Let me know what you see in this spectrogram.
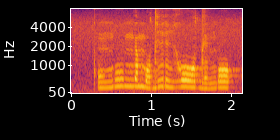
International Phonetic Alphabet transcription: kʼ ũ˨ ŋ uː˦ ŋ ɛ˦ m o˨ d i˦ ɾ i˨ ɣ oː˦˨ d e˨ ŋ o˦

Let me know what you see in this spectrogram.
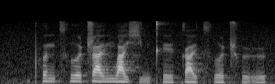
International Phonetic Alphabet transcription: pʰ ə˥ n t͡sʰ ɹ̩˥ ʈ͡ʂ a˥ ɪ̯ n̪ w a˥˩ ɪ̯ ɕ ḭ˨˩ ŋ t̪ʰ e˧˥ ɪ̯ k a˥˩ ɪ̯ t͡sʰ ɹ̩˧˥ ʈ͡ʂʰ ɻ̩˨˩˦

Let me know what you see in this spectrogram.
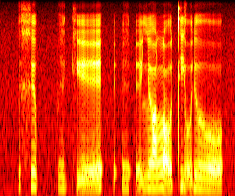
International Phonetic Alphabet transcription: xʲ ə pː e̤ kʲ ḛ | ʔ e̤ ʔ ḛ lʲ ɔ lˠ o̰ t j o̰ ɾʲ o

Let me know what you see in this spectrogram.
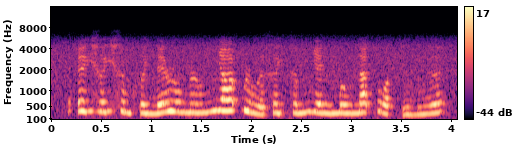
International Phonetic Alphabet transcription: ʔ ɛ˧ j ɣ ə˧˥ j x ə˨˩ m f ə˨˩ j n ɛ˧˥ ɹ o˧ ŋ ɹ u˧˥ ŋ ɲ aː˦˥ p̚ ɹ u˨˩˨ ə̯ x ə˧ j k ə˧˥ m ɲ ɛ˧ ŋ m o˧ w n a˦˥ t̚ v ɔ˨˩ t̚ ʔ ɨ˨˩ m ɨ˧˥ ə̯

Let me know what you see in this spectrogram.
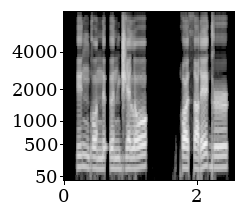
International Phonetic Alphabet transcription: ɪ ŋ ɡ ɔ n ə ʔ ə n d͡ʒ æ l ɔ | qʷ ə θ ɑ ɾ ɛ ɡ ə˞

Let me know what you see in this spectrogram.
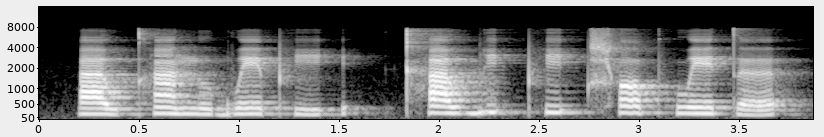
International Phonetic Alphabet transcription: a˨˩ w kʰ ã˧ n̪ u˨˩ b w e˧ pʰ i˨ ʔ | kʰ a˧ w b i˦ ʔ pʰ i˦ ʔ t͡ɕʰ ɔ˦ pʰ w e˦ t̪ ə˨˦

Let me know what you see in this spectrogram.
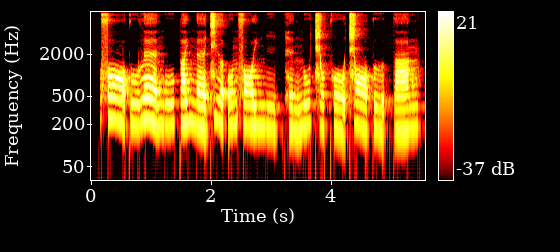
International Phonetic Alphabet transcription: s ɔː˥˨ t̪ u˩ l ɛː˥˨ ŋ uː˩˧ p a˧˥ j ŋ ɛː˧˩ t͡ɕ i˥˨ ə̯ ʔ o˧˥ n s ɔː˧ j ŋ iː˧˩ k̚ h e˧˩ ŋ n u˧˥ t͡ɕ o˧ t̪ʰ oː˧˩ t͡ɕ ɔː˥˨ t̪ ɯː˧˩ t̚ t̪ a˧˥ ŋ

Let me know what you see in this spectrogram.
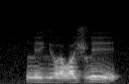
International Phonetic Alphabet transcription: l e lʲ ɔ ə̯ lˠ e ʒ l e

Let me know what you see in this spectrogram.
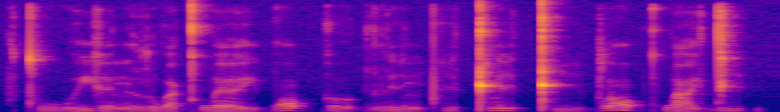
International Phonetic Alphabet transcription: tʰ uː˩˦ j e˩˦ n r u˨˩ a̯ kʰ w ɛː˨˩ j b ɔ˥˩ ʔ k ɤː˨˩ k̚ r i˨˩ n pʰ i˨˩ t̚ kʰ l i˦˥ t̚ kʰ iː˨˩ p l ɔ˥˩ ʔ kʰ w a˨˩ j d i˥˩ ʔ

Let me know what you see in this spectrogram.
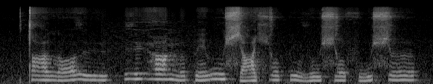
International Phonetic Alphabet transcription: tˤ o˧ l ɔ˩˥ ð ʉ˧ | ð y˥ ɦ ɑ˥ ŋ ɵ˩˥ p e˩˥ β u˥ ɕ ɑ˩˥ ç o˥ p u˥˩ ð u˧ ɕ o˧ f u˩˥ ɕ ɵ˥

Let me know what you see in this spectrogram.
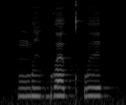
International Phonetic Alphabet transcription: ŋʷ i˨ ɡʷ ɛ˧ kʷʼ ɪ˧

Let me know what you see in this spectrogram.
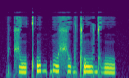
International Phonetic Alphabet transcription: t͡ʃ o kʼ o b ɓ o ʃ o ɡ tʼ o u̯ dʱ o

